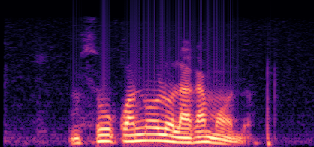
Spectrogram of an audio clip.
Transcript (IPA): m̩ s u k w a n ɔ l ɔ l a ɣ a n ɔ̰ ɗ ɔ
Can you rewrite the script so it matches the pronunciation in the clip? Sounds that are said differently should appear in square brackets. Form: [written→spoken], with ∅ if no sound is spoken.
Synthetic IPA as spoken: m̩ s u k w a n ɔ l ɔ l a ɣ a [n→m] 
